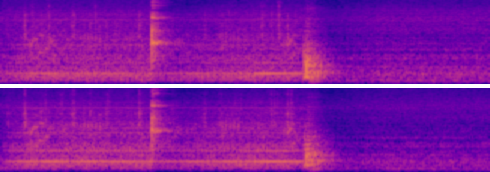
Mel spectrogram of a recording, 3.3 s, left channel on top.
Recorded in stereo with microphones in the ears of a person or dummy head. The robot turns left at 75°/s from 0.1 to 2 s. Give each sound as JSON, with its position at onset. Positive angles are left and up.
{"t": 1.0, "sound": "tapping", "side_deg": 15, "distance_m": 1.5}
